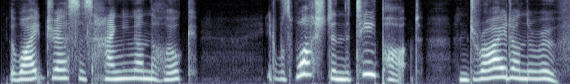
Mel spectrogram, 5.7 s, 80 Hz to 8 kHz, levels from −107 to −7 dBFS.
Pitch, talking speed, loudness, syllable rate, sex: 270 Hz, 200 wpm, -18 LUFS, 4.9 syllables/s, female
